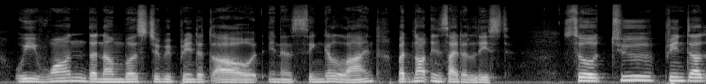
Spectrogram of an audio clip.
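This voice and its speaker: A man's medium-pitched voice with a non-native accent, ordinary pitch variation and a fairly slow pace. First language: not English. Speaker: programming tutor. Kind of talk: tutorial. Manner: halting.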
